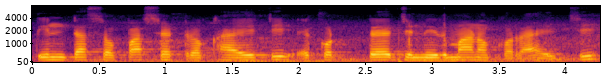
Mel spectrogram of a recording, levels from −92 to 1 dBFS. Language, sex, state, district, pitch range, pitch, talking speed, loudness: Odia, male, Odisha, Malkangiri, 130-140 Hz, 135 Hz, 110 wpm, -16 LUFS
